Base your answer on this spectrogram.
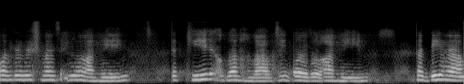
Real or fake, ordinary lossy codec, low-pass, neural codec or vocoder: fake; none; none; codec, 16 kHz, 0.5 kbps, FreqCodec, smaller model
